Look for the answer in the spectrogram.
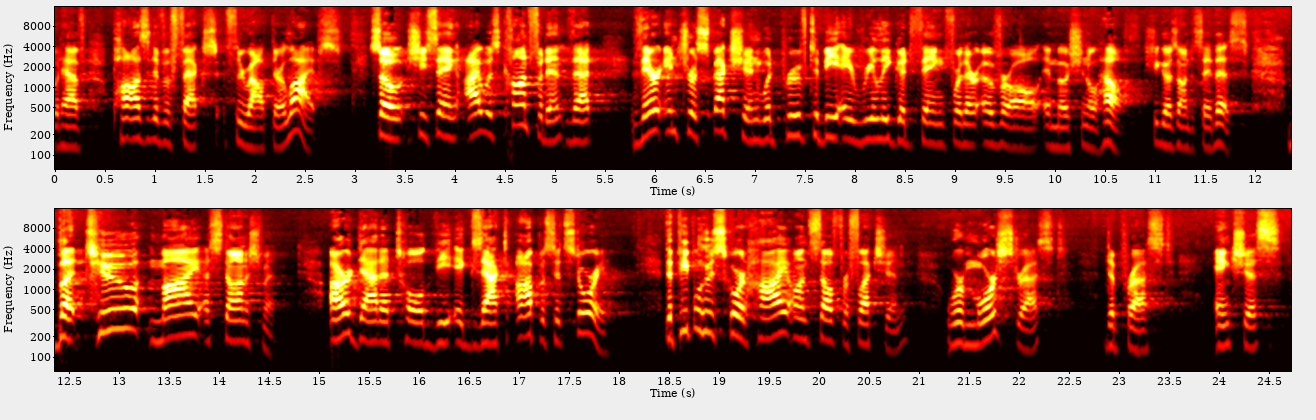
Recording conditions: large echoing room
